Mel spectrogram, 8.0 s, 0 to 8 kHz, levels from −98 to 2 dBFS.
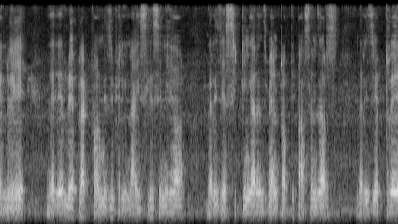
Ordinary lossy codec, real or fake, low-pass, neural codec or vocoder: none; fake; 7.2 kHz; vocoder, 22.05 kHz, 80 mel bands, HiFi-GAN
